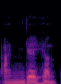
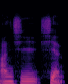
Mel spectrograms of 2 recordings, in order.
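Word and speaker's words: 安溪县: 복건성은 복건성 내에서도 좀 약간 남쪽에 있는 이 안개현, 안시라고 중국 발음은 안시시엔, 안시인데 안개 철관음이죠.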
